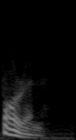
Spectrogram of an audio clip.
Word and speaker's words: foreign: In these sentences, don't pronounce the G in foreign.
